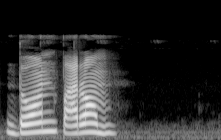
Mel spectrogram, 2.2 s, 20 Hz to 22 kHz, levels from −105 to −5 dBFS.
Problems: none marked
